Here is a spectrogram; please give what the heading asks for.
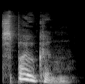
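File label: "spoken", British English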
